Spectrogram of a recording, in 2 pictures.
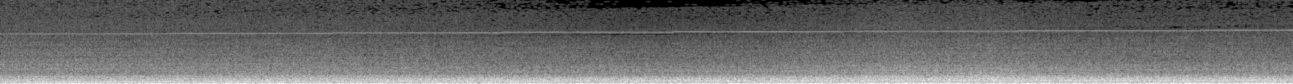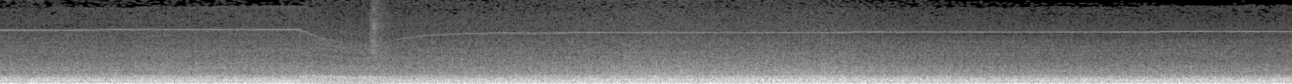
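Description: Tyres hum on a smooth road.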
